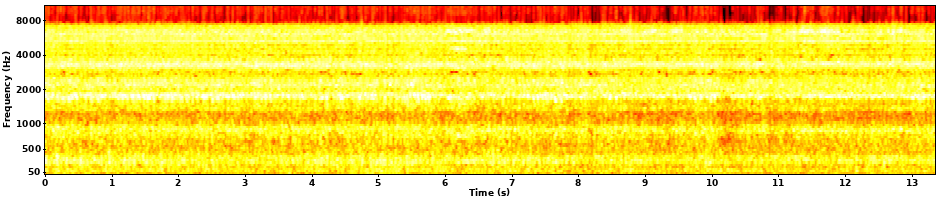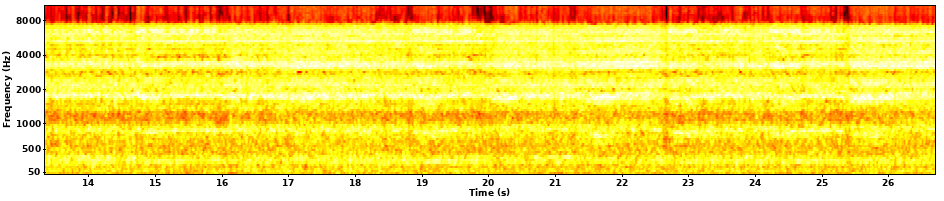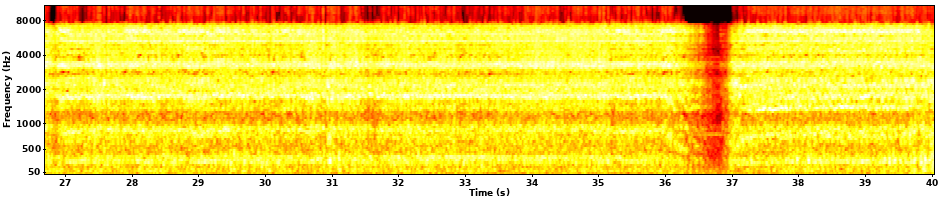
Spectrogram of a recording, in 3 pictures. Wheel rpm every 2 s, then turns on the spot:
240, 240, 230, 230, 230, 230, 230, 230, 230, 230, 230, 230, 220, 230, 230, 230, 230, 190, 130, 210.
none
